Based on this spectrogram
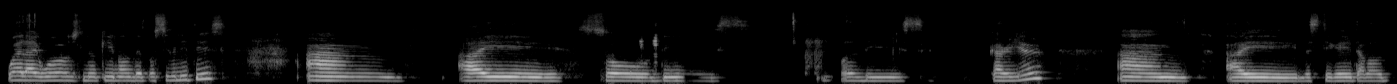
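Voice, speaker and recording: A woman's voice: on the low side, darkish tone, poor audio. A young woman from Venezuela, a university student, introducing herself hesitantly on a video call. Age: young adult. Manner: hesitant, giggly, searching for words. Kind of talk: casual self-introduction.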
